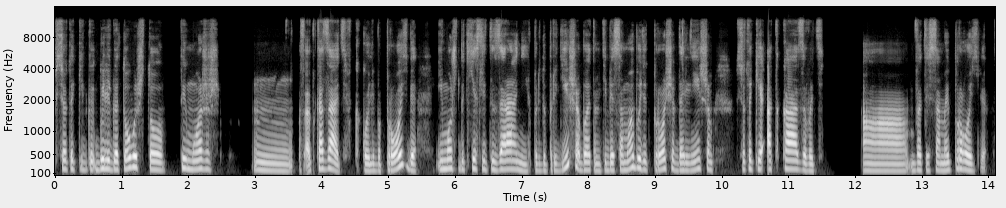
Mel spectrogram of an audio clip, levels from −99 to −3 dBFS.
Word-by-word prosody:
всё-таки 185 -3 -3
г 175 +2 -3
были 190 +2 +2
готовы, 190 +6 +5
что 175 -7 +2 0.2
ты 210 -2 +1
можешь, 185 - -2 0.5
м, 155 -3 -3
с - - -8
отказать 190 +5 +2
в - - -21
какой-либо 150 0 -2
просьбе. 160 - +3 0.3
И, 185 - -3
может 200 0 +1
быть, 180 -1 -8
если 185 -2 -1
ты 175 +2 -4
заранее 180 -3 +2
их - - -21
предупредишь 155 - -4
об - - +1
этом, 155 -3 0
тебе 160 0 0
самой 170 +7 0
будет 175 -6 0
проще 190 +4 +1
в - - -11
дальнейшем 165 +3 -2 0.3
всё-таки 185 +1 -1
отказывать, 175 -6 +2 0.6
а, 150 -1 +1
в 160 +1 -5
этой 160 -1 -3
самой 160 0 -2
просьбе. 165 -4 +1
170 Hz, 155 wpm, -20 LUFS, 155-185 Hz, 0.6 s, готовы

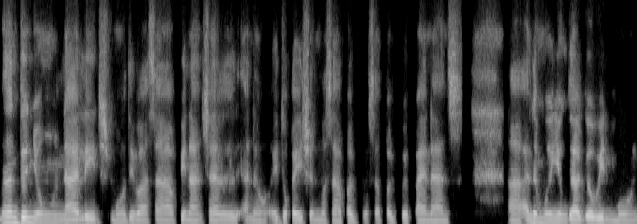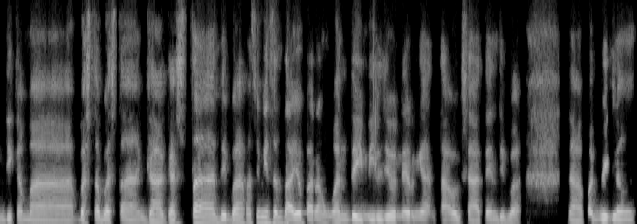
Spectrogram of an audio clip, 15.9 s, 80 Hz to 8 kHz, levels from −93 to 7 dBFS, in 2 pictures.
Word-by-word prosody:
nandun 180 -1 +6
'yong 165 -1 0 0.2
knowledge 135 -2 +2
mo, 115 -1 -4
'di 130 - -2
ba, 125 0 0
sa 125 -1 -3
financial 125 -1 -1
ano, 125 -3 -6
education 125 0 -1
mo 125 - -5
sa 120 -1 -4
pag 120 -1 -2 0.2
sa 115 - -6
pag-fi-finance. 120 0 -3 0.6
Ah, 120 -2 0
alam 165 +2 +2
mo 160 - +1
'yong 160 -2 +1
gagawin 135 -3 +5
mo 120 0 -2
hindi 130 +1 -3
ka 145 - -3
ma 130 -2 -1
basta-basta 140 -2 0
gagasta, 135 - +1
'di 150 -1 +3
ba? 160 +2 +2
Kasi 165 +2 -6
minsan 180 -1 0
tayo, 165 0 +5
parang, 145 -1 -1
one 140 +1 -1
day 145 0 +5
millionaire 140 -1 +2
nga, 135 -1 -1
ang - - -24
tawag 125 0 -1
sa 125 - -3
atin, 135 -1 -3
'di 120 - -3
ba? 110 0 -2 0.6
Na 120 -2 -1
'pag 130 +2 0
biglang 145 -1 +3
130 Hz, 170 wpm, -24 LUFS, 125-145 Hz, 0.6 s, nandun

